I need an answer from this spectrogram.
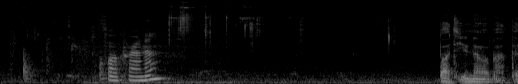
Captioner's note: coins clinks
